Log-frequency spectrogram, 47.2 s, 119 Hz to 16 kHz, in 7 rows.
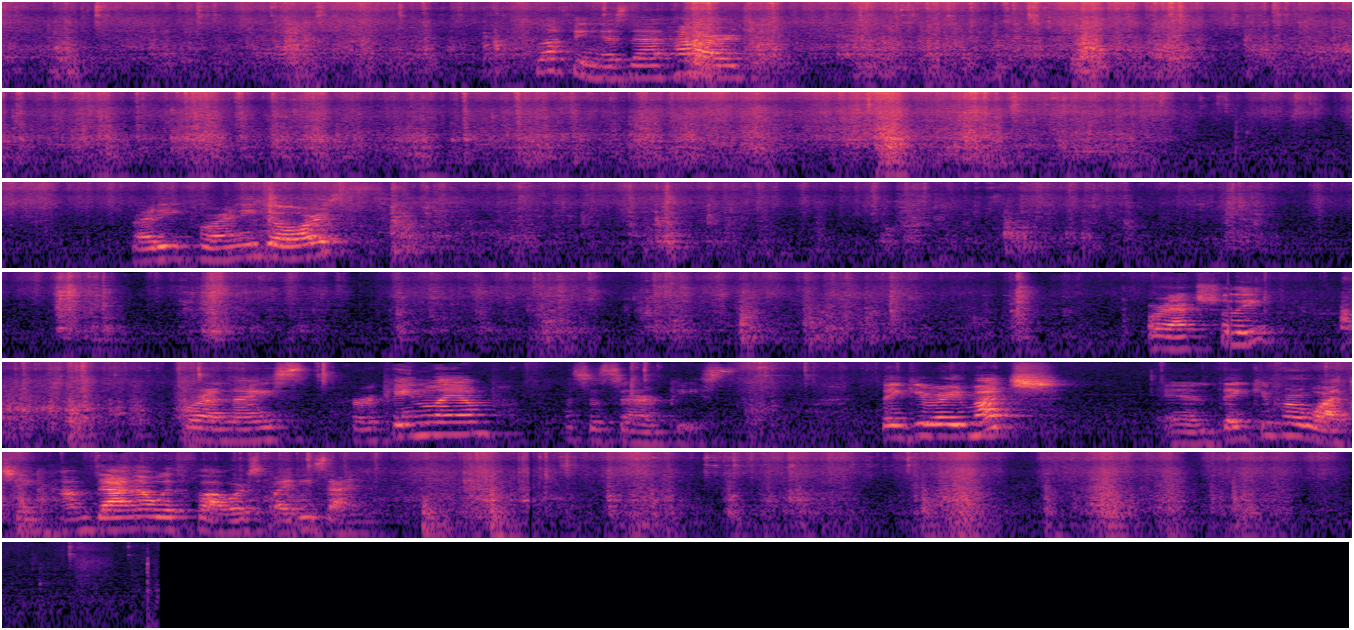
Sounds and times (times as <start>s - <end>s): Speech: 2.6s - 3.9s, 14.2s - 15.4s, 26.0s - 26.7s, 27.9s - 30.7s, 31.4s - 35.7s.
